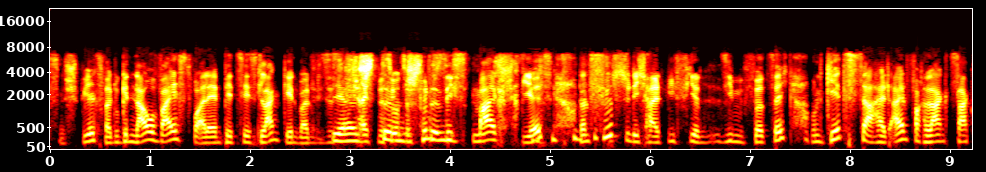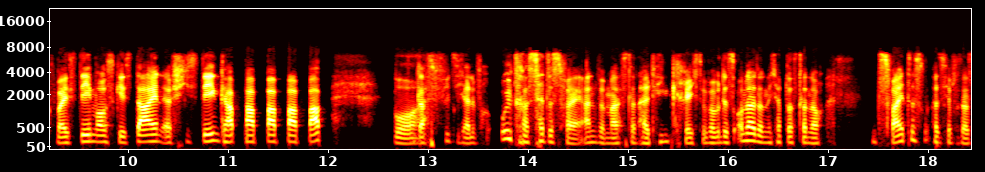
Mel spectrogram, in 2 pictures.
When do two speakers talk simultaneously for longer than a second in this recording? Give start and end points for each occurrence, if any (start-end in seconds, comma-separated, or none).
2.8-4.2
